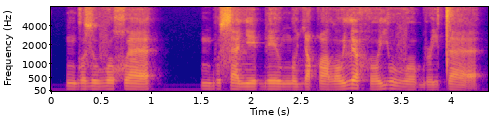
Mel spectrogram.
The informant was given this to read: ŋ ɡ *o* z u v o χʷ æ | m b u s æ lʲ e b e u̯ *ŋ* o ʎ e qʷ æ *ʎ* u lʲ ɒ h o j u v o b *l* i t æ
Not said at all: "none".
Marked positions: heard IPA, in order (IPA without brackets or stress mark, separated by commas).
o, ŋ, lˠ, ɹ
